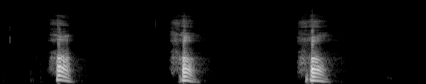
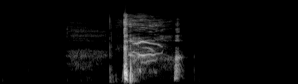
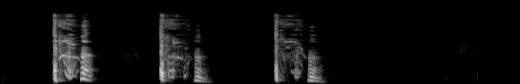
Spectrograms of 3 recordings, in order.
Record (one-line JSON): {"exhalation_length": "4.3 s", "exhalation_amplitude": 32768, "exhalation_signal_mean_std_ratio": 0.22, "cough_length": "3.0 s", "cough_amplitude": 32767, "cough_signal_mean_std_ratio": 0.22, "three_cough_length": "5.2 s", "three_cough_amplitude": 30128, "three_cough_signal_mean_std_ratio": 0.26, "survey_phase": "beta (2021-08-13 to 2022-03-07)", "age": "65+", "gender": "Female", "wearing_mask": "No", "symptom_none": true, "smoker_status": "Ex-smoker", "respiratory_condition_asthma": true, "respiratory_condition_other": false, "recruitment_source": "REACT", "submission_delay": "2 days", "covid_test_result": "Negative", "covid_test_method": "RT-qPCR", "influenza_a_test_result": "Unknown/Void", "influenza_b_test_result": "Unknown/Void"}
